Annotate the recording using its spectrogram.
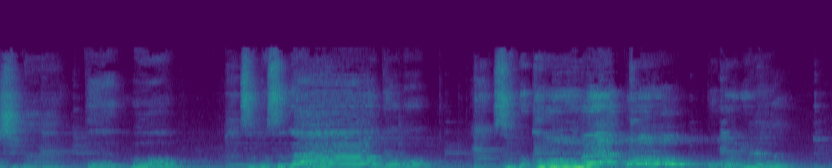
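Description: A woman singing a slow acoustic ballad into a microphone, accompanied by acoustic guitar.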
